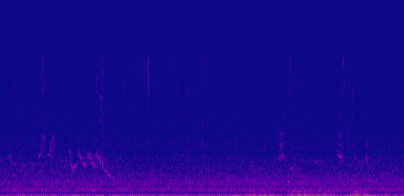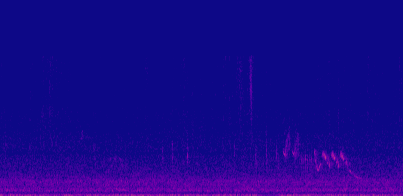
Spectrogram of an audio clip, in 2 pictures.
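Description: A small songbird sings a short run of quick notes that fall in pitch, twice: about a second in and again near the end. Under it is a steady outdoor wind hiss.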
